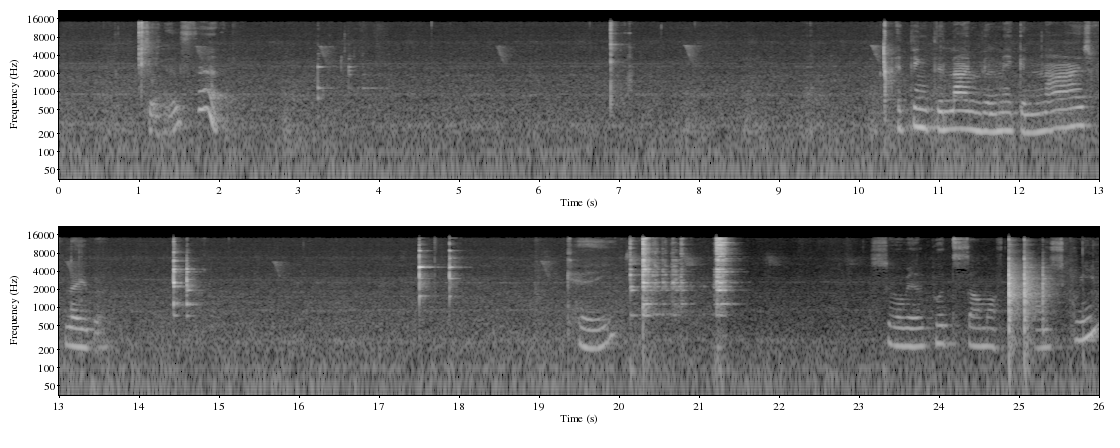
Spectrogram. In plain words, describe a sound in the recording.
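A spoon clinks against a glass dish.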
